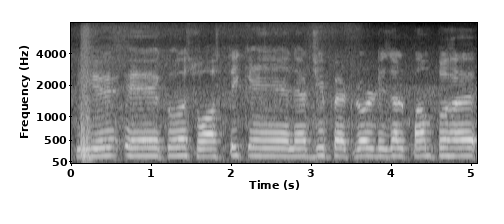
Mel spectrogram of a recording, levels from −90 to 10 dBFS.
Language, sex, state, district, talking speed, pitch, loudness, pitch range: Hindi, male, Haryana, Rohtak, 95 wpm, 170 Hz, -14 LUFS, 165-170 Hz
